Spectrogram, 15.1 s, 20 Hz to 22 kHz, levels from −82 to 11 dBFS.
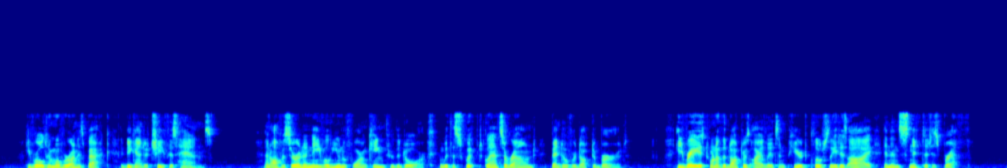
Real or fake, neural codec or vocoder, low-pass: real; none; 7.2 kHz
